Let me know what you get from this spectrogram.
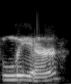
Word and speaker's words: Lehr: It's officially pronounced Lear, but it looks like Lair, L-E-H-R.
